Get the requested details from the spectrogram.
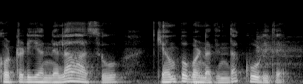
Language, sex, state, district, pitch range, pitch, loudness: Kannada, male, Karnataka, Bangalore, 105-130 Hz, 110 Hz, -17 LUFS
